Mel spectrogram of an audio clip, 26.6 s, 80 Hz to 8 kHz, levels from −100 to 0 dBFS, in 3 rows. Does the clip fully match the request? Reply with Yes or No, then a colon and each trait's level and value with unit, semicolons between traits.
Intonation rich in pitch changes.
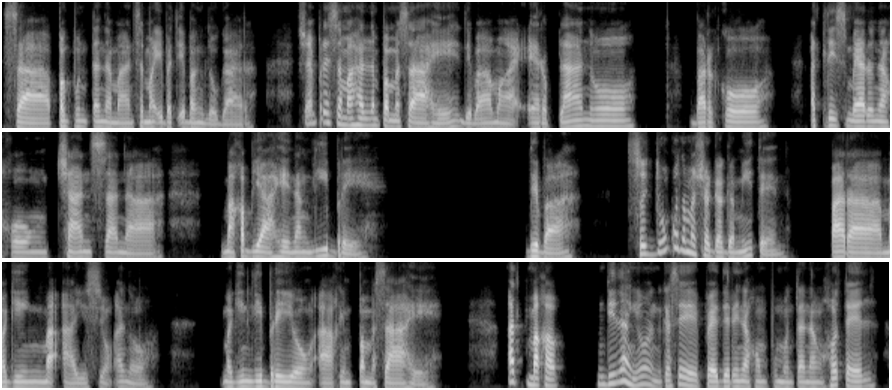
No: average, 3.6 semitones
